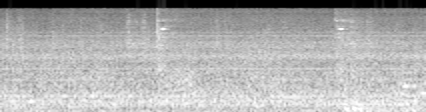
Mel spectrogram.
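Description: Steady room hum of a hospital ICU room with two faint short ticks, one at about a second and a half and one near three and a half seconds.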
